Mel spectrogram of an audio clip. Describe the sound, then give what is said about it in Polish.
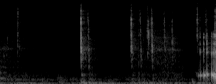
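Computer keyboard keys, including the numeric keypad, clacking in a few separate bursts, sharp, with quiet pauses between presses and a louder cluster at the end, as a software program is operated; no voices. “Y, ktoś powie, że tu nic nie ma pod tabem i shift tabem i się z tym zgodzę, na przykład klawiaturą numeryczną, jeżeli będę tutaj coś machał.”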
